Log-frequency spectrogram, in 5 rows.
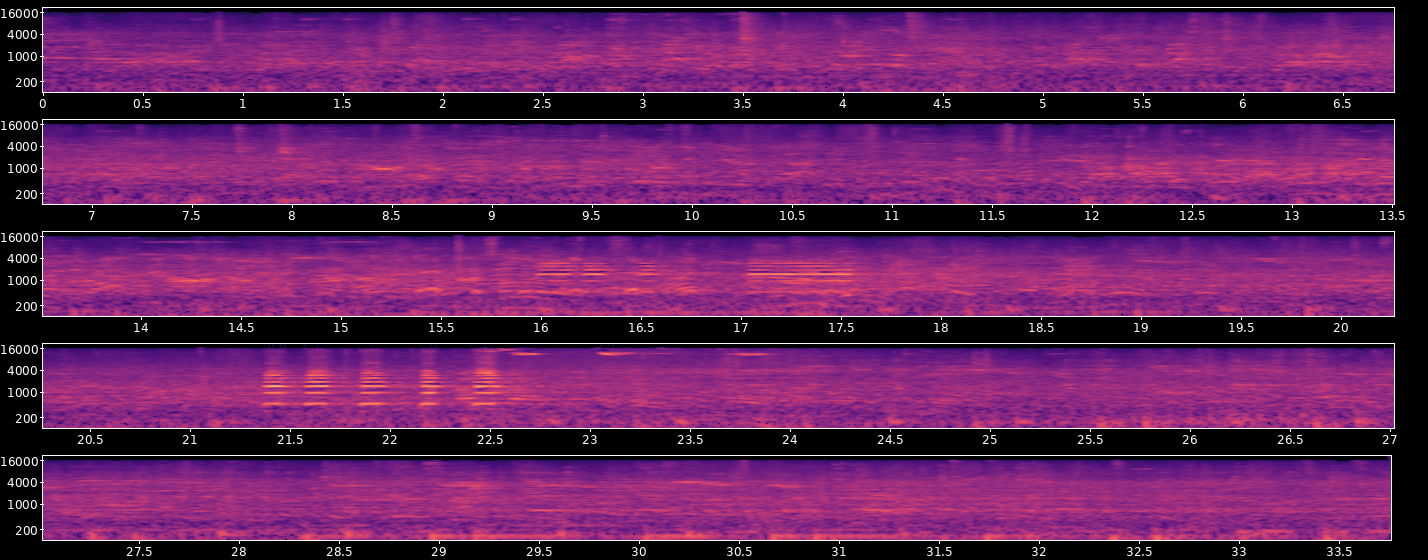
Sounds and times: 13.3s People calling to sell 33.7s
13.6s little traffic 33.7s
15.8s horns 18.1s
21.0s horns 24.1s

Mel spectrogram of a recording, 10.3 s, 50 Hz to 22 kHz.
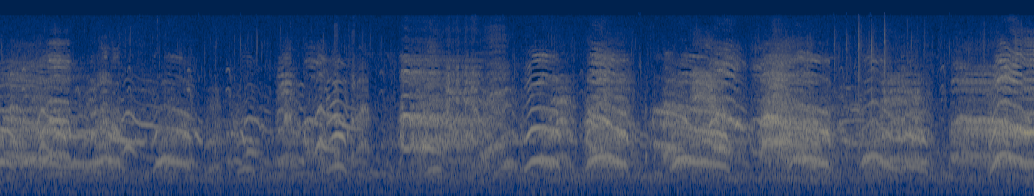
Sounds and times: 0.0s Egyptian geese 10.3s
0.0s black-headed gulls 10.3s
0.0s greylag geese 10.3s
0.0s woodpigeons 10.3s

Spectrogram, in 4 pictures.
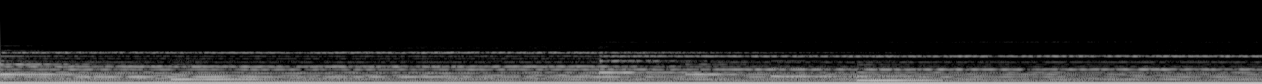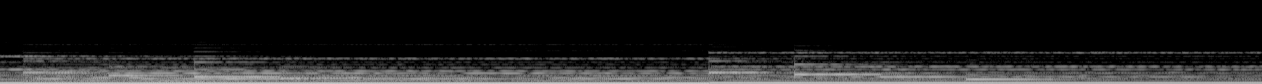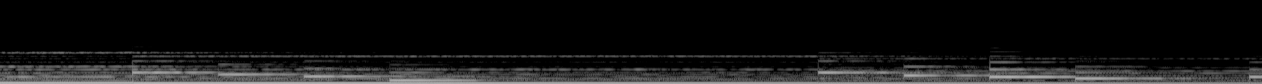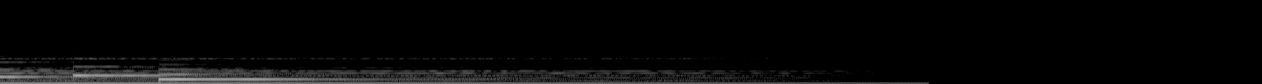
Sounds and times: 0.0s Warm and sad pad 46.6s
0.0s piano 47.0s

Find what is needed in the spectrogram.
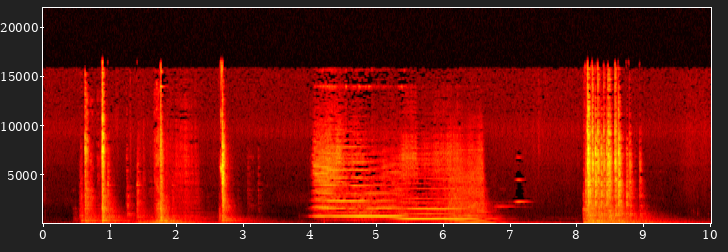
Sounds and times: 8.1s gate 9.2s

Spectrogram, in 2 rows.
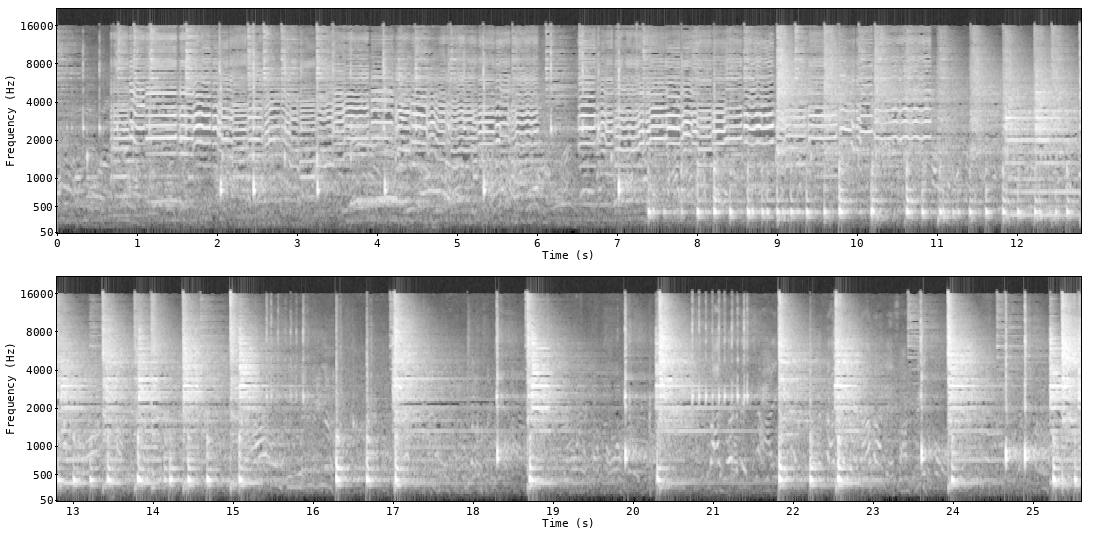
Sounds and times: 0.0s human voices 9.6s
0.0s Chinese musical instruments 25.6s
0.0s Elderly were chatting 25.6s

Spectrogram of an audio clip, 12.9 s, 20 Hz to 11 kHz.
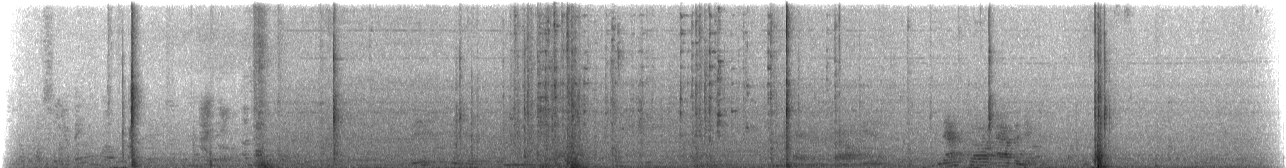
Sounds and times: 0.1s subway 12.8s
0.2s Openning door between trains 12.8s
1.0s door closing 12.8s
4.6s rattle of chains 10.2s

